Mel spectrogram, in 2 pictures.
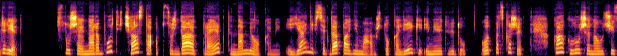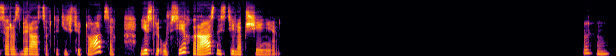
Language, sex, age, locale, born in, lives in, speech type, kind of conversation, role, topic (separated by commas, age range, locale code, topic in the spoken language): Russian, female, 35-39, ru-RU, Ukraine, Spain, read, expert-assistant, asker, Как научиться понимать намёки и подтекст в разговоре с разными людьми?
